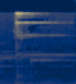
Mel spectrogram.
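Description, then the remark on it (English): A single bright bell strike rings out clearly, its metallic tone sustaining and slowly fading over the rest of the short moment, with no talking. “You really like your bells.”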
